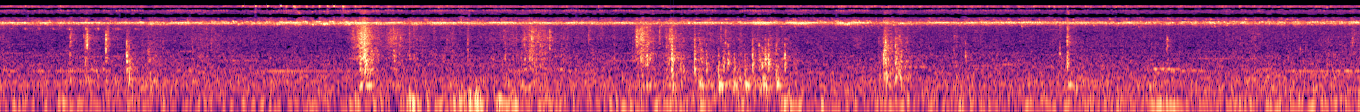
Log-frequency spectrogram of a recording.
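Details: Many crickets on a farm in Hanoi, Vietnam, keep up a constant high buzzing trill for the whole stretch. Repeated clicks, rustling and footstep-like taps are scattered through it.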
